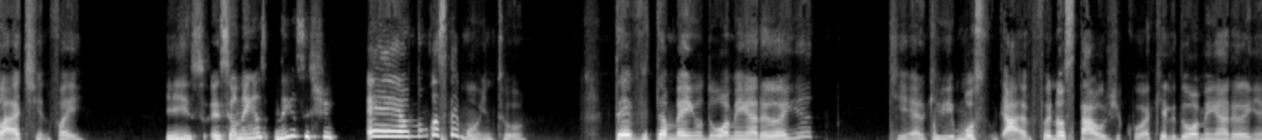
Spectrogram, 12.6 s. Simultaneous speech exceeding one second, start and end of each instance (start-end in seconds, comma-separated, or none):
none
